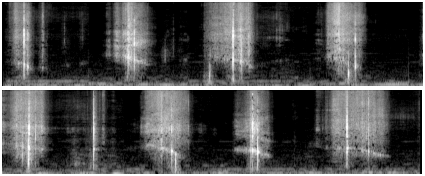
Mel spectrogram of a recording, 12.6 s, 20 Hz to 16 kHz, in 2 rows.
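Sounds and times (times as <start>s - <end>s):
biting an apple: 0.1s - 1.0s, 1.6s - 5.5s, 6.3s - 9.2s, 9.8s - 10.4s, 11.1s - 12.3s.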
